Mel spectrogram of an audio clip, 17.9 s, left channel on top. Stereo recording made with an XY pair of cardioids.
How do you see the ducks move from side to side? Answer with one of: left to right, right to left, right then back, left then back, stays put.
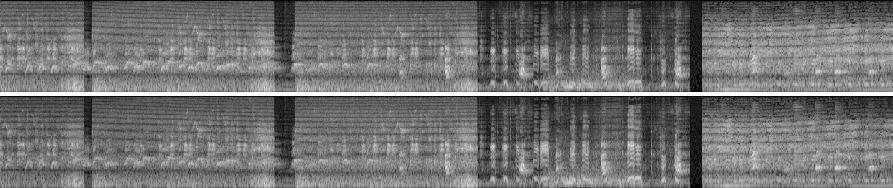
right then back.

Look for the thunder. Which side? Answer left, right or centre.
centre.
